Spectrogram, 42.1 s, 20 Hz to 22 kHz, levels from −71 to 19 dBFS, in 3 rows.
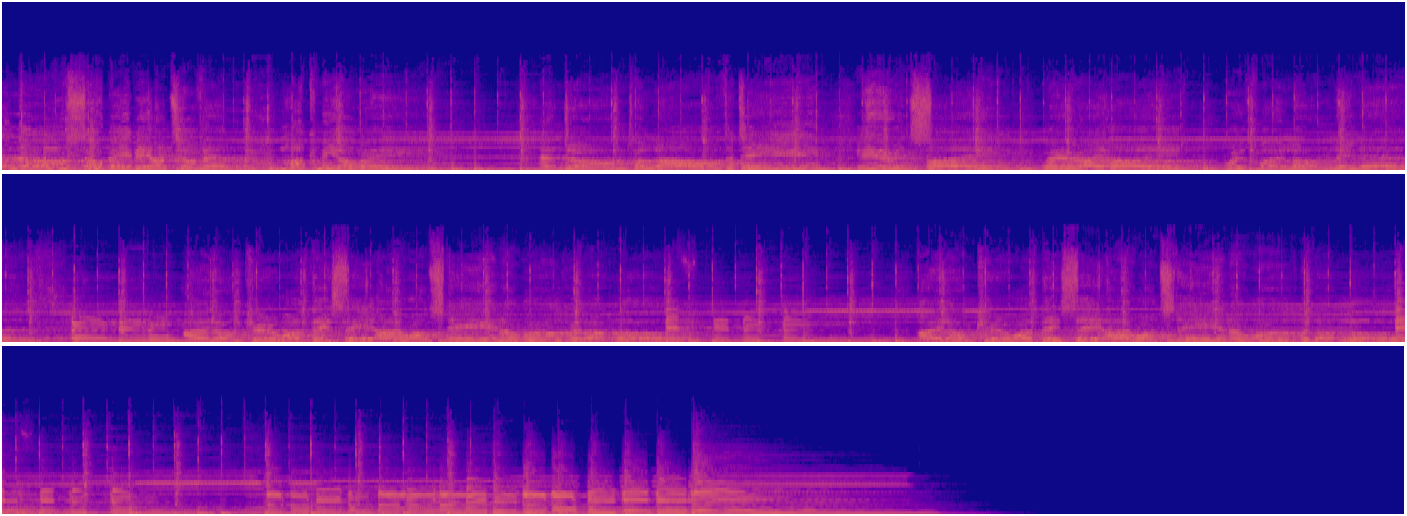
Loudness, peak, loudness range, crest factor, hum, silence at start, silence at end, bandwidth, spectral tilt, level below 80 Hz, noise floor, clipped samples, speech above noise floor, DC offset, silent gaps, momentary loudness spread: -20 LUFS; -4 dBFS; 3 LU; 16 dB; none; 0 s; 4.4 s; 15.5 kHz; -4 dB/octave; -28 dBFS; under -90 dBFS; under 0.1%; over 70 dB; under 0.1%; none; 5 LU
